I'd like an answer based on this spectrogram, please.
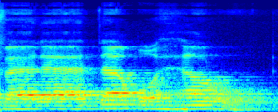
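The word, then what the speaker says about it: فلا تقهر: Kemudian cara membaca huruf ro sukun ni sebelumnya fathah maka tebalkan cara membacanya. Tebalkan tafkhim. Tidak. Fala tafhar. Bukan har. Fala tanhar bukan har tapi faammal yatima fala taqhar har.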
